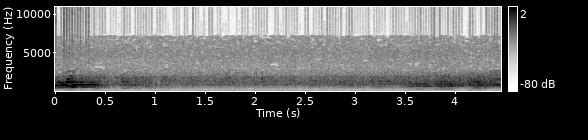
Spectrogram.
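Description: Orchestral bridge music with brass, played between scenes of a radio drama, fading out about a second in. A faint hiss of the old recording carries the middle, and the music comes back in near the end.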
